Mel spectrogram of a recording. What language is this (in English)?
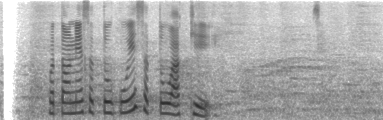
Javanese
